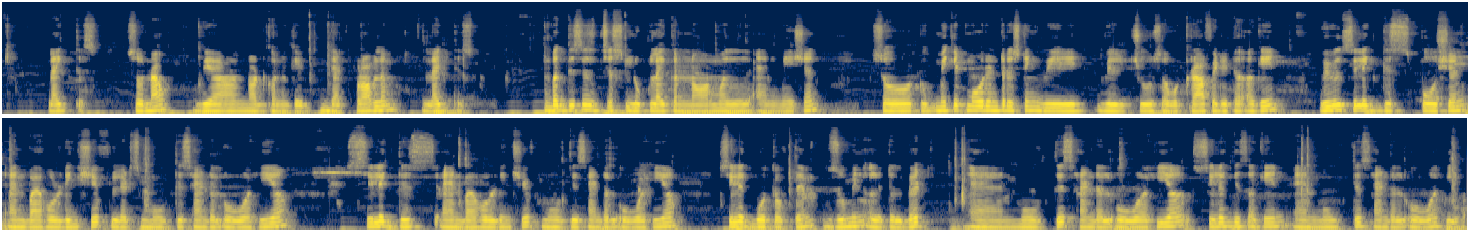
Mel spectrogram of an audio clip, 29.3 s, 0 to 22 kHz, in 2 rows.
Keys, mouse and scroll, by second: 1.8 space, 5.5 click, 5.9 space, 11.6-18.0 drag, 18.0-22.6 drag, 22.6 =, 24.1-26.4 drag, 26.4-29.3 drag.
